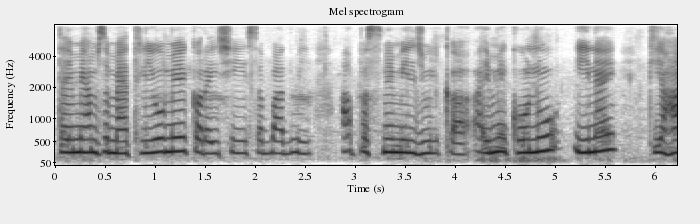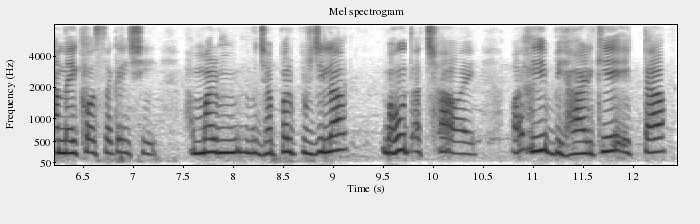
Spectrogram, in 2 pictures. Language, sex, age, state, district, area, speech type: Maithili, female, 18-30, Bihar, Muzaffarpur, urban, spontaneous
